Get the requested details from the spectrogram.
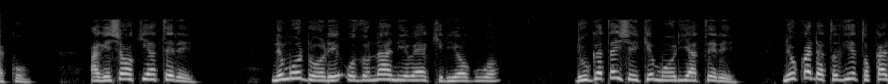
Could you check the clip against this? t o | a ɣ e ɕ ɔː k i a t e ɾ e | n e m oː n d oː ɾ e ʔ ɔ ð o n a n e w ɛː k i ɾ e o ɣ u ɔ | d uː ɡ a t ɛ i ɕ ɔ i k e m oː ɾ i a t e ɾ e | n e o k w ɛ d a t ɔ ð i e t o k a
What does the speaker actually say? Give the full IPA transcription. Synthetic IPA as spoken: k o | a ɣ e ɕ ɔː k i a t e ɾ e | n e m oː n d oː ɾ e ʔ o ð o n a n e w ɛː k i ɾ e ɔ ɣ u ɔ | d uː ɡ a t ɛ i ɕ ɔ i k e m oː ɾ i a t e ɾ e | n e o k w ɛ d a t o ð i e t o k a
